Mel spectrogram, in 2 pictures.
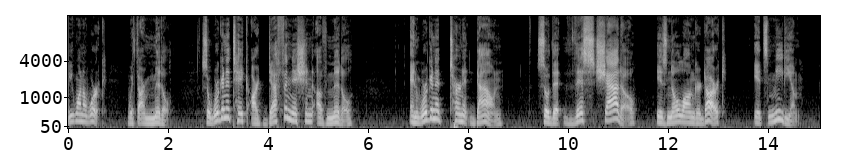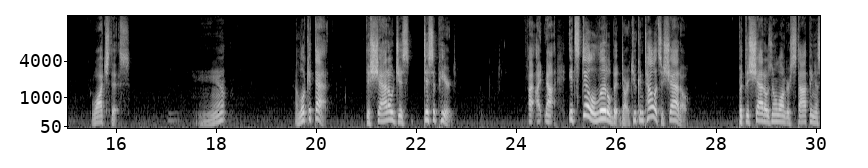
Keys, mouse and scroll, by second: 16.3-18.9 drag.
